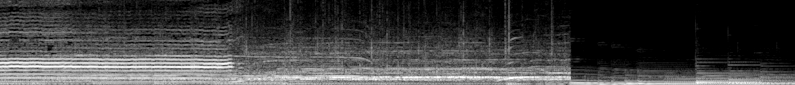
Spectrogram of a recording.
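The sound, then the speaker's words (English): Church audience cheering loudly to welcome the pastor, bright whoops and shouts over sustained keyboard chords, the crowd noise dropping away before the end while the music continues. “So I think you should rise to your feet. Make a loud noise as we welcome our pastor, Bishop Richard Aye.”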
